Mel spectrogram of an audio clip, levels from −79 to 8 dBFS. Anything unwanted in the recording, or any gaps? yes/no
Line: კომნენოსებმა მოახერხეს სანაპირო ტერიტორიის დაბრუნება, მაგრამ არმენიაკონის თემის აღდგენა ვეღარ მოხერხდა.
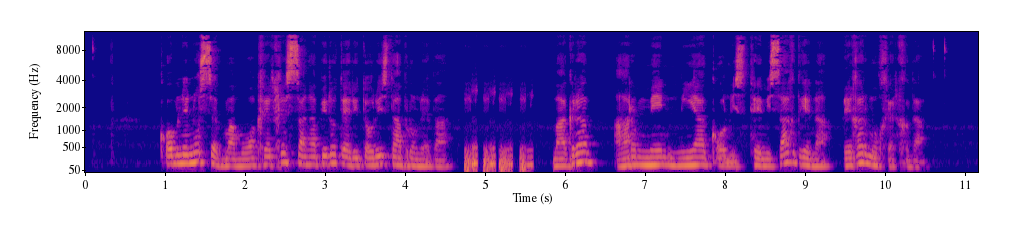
yes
